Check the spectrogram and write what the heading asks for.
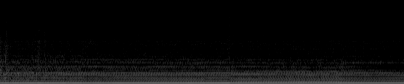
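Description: Steady mains hum, a low electrical buzz made of many evenly spaced tones, from the microphone and sound system.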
